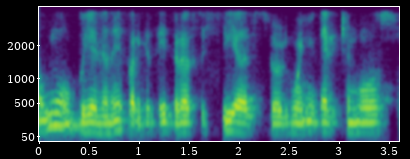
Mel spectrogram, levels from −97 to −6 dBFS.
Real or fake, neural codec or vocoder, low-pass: fake; codec, 24 kHz, 1 kbps, SNAC; 3.6 kHz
